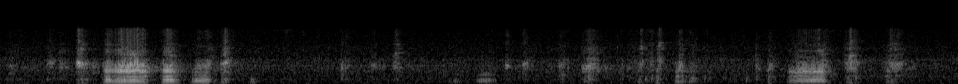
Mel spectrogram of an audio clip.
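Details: A Jack Russell Terrier puppy and a large Chesapeake Bay Retriever playing together indoors: bursts of rough, throaty play growls and snarls, short yappy barks, and scuffling, with quieter pauses between the flurries.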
